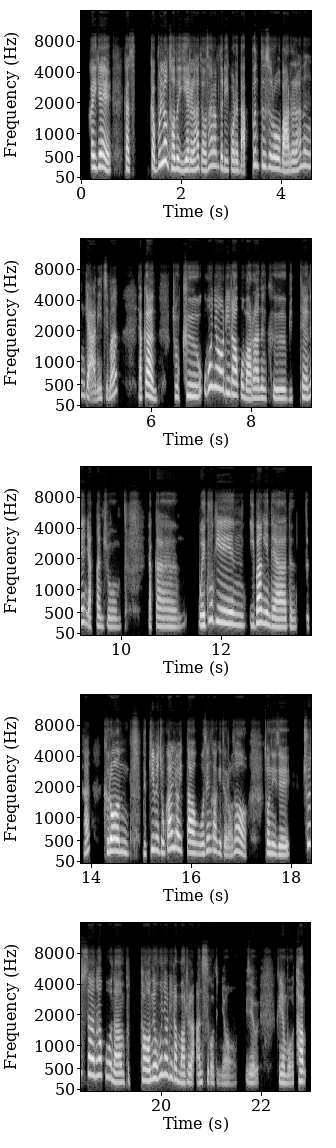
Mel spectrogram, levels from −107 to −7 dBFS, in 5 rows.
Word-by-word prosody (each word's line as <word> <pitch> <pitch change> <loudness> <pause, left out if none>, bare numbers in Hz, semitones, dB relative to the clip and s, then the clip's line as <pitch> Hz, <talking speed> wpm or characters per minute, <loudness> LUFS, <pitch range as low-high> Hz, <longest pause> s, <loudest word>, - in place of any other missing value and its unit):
그니까 265 - +3
이게 255 -8 +5 0.2
그러니까 225 - +2 0.4
그러니까 - - +1
물론 395 +5 +7
저는 240 -4 +3
이해를 205 +1 +2
하죠. 215 -6 -1
사람들이 290 -3 -3
이거를 205 -1 -2
나쁜 315 +9 -4
뜻으로 260 -6 0
말을 190 +2 +1
하는 280 -1 -6
게 255 - -2
아니지만 210 - -3 0.4
약간 240 -9 +5 0.3
좀 230 -2 -6
그 245 -2 0
혼혈이라고 330 - +2
말하는 205 +1 +1
그 195 0 -1
밑에는 225 +8 -3
약간 200 +1 -3
좀 185 -2 -9 0.6
약간 190 -2 -5 0.3
외국인, 255 -3 +1
이방인 255 +1 +4
대하든 185 -2 -1 0.2
듯한 220 +7 -6 0.3
그런 260 -2 +5 0.3
느낌이 285 +7 -2
좀 230 -2 -2
깔려 320 +1 +3
있다고 225 -6 +2
생각이 275 -4 -4
들어서 225 0 -3 0.4
저는 220 -2 0
이제 190 -1 -1 0.3
출산하고 355 -6 +1
난 200 -1 +1
부터는 240 +6 0
혼혈이란 310 - -1
말을 190 0 -2
안 190 +1 -6
쓰거든요. 185 -5 -12 0.2
이제 95 0 -8 0.4
그냥 190 -2 -3
뭐 - - -8
다 225 -1 +4
230 Hz, 315 characters per minute, -24 LUFS, 195-280 Hz, 0.6 s, 물론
